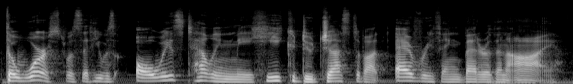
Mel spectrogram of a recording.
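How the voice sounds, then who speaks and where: Low-pitched, animated woman storyteller. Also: moderate pace. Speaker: storyteller, children's channel host. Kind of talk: expressive scripted storybook narration.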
